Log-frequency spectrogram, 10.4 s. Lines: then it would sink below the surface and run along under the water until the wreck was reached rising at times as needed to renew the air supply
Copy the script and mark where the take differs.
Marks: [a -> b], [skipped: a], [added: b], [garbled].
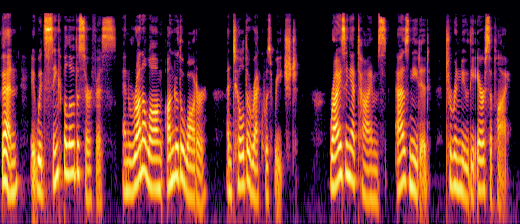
then it would sink below the surface and run along under the water until the wreck was reached rising at times as needed to renew the air supply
